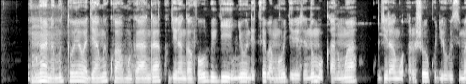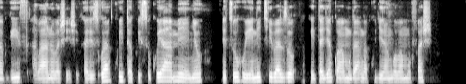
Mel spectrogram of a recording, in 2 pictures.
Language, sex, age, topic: Kinyarwanda, male, 18-24, health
